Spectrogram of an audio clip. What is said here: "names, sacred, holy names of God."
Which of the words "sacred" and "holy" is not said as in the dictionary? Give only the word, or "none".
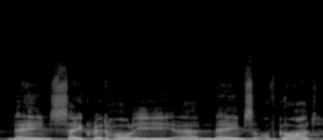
none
